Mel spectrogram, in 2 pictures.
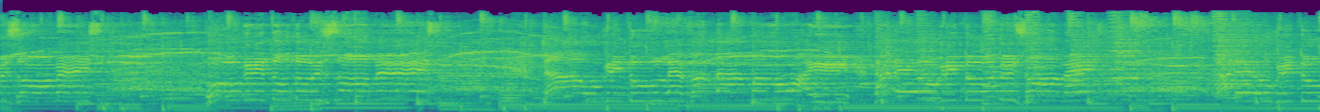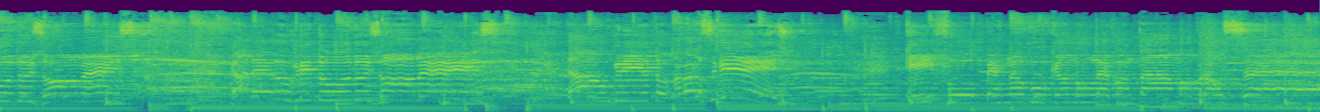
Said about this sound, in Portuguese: Cadê o grito das mulheres? Cadê o grito das mulheres? Cadê o grito das mulheres? Se gritar vai ganhar um beijo aí. Cadê o grito das mulheres? Cadê o grito?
